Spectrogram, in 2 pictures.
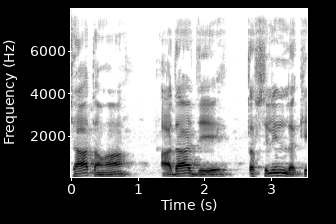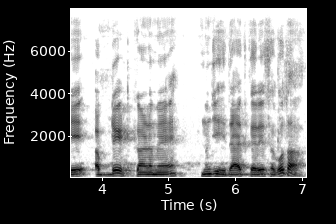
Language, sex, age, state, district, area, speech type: Sindhi, male, 45-60, Rajasthan, Ajmer, urban, read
